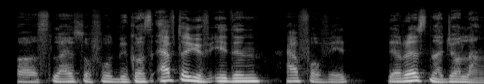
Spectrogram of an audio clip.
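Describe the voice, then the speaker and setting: A man's somewhat breathy voice with a dark, mellow tone, medium pitch and lively intonation. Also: moderate pace. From Cameroon. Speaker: medical doctor, weight loss expert. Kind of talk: podcast interview.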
